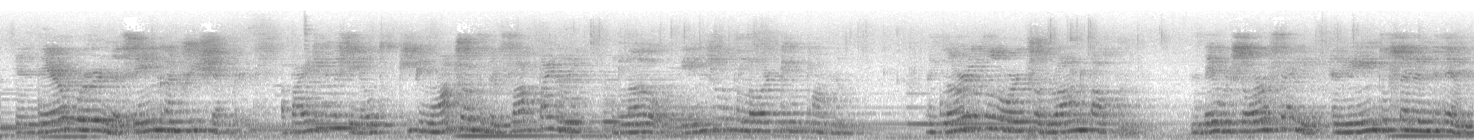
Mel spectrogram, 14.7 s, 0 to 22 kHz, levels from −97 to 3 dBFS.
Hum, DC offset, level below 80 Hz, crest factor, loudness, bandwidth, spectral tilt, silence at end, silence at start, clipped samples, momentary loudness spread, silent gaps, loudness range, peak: none; under 0.1%; -64 dBFS; 16 dB; -36 LUFS; 15 kHz; -5 dB/octave; 0 s; 0 s; under 0.1%; 13 LU; none; 3 LU; -20 dBFS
